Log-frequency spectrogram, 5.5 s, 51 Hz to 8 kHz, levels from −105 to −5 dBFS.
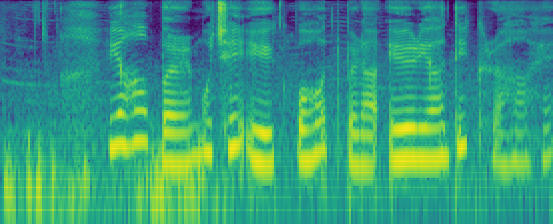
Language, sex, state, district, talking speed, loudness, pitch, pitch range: Hindi, female, Himachal Pradesh, Shimla, 110 wpm, -16 LUFS, 220 Hz, 200-285 Hz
